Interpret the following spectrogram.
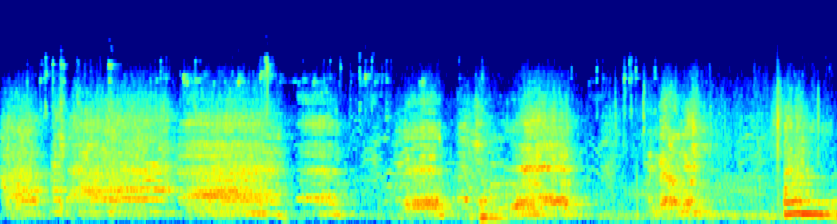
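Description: A bear roaring and growling in repeated outbursts over the voices of a crowd.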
